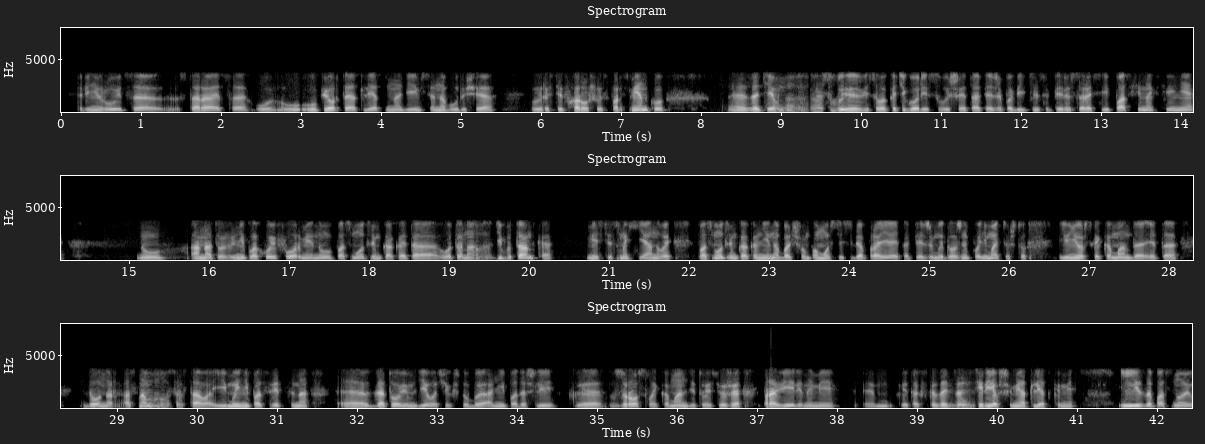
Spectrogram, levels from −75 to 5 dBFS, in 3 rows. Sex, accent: male, native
